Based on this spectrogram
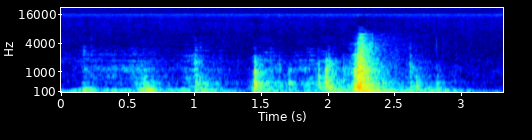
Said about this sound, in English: Yes, child. Go bolt the door.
